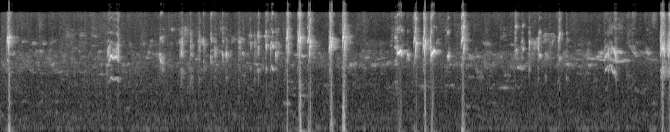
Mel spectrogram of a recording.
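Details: Kolibri ninja song used as a lure and training recording to get birds singing: rapid high, thin twittering chirps and sweeping notes in scattered bursts, with sharp clicks in between.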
